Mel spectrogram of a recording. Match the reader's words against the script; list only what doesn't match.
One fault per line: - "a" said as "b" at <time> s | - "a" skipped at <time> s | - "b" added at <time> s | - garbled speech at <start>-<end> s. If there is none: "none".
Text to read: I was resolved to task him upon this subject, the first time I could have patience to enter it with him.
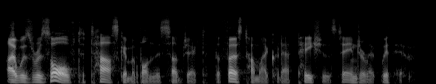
none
